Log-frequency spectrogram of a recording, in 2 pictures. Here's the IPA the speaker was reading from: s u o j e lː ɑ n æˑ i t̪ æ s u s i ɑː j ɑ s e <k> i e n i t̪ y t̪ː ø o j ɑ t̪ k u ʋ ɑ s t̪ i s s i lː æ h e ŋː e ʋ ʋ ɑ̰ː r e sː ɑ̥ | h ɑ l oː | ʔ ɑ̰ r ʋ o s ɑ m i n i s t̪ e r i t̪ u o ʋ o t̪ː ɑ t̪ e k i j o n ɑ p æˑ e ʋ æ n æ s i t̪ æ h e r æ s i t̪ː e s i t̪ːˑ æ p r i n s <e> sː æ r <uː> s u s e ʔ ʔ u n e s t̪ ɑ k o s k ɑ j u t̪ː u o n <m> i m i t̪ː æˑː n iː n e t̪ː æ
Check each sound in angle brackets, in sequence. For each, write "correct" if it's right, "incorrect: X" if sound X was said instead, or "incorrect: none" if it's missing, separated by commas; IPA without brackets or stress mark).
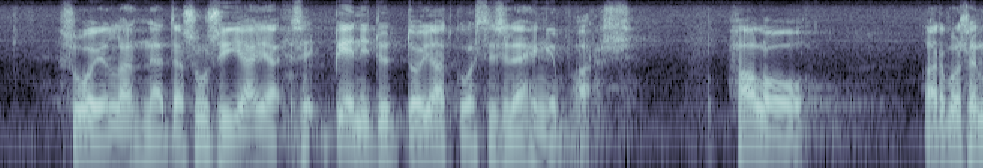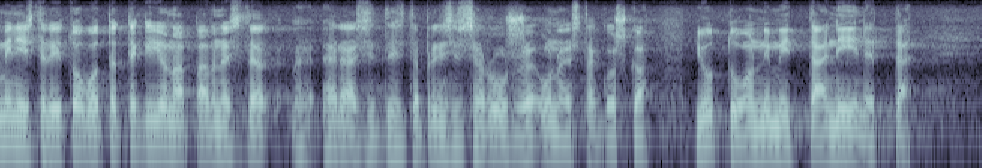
incorrect: p, incorrect: i, correct, incorrect: n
